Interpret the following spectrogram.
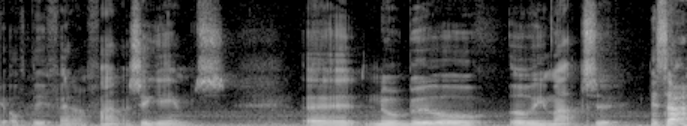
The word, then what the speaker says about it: Nobuo Uematsu: Nobuo Uematsu. Is that how you say it? Yeah. I've been wondering this for like 15 years. Nobuo Uematsu.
